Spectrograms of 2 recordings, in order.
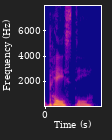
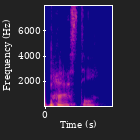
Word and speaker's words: pasty: The Culinary scene is the Pasty not the Pasty the Pasty I made sure I pronounced that correctly so none of the michiganders jump down my throat the Pasty is essentially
